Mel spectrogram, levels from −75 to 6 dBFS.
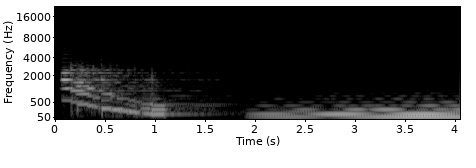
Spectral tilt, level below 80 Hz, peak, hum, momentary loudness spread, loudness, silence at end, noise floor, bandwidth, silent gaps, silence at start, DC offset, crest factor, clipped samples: -7.5 dB/octave; -36 dBFS; -18 dBFS; none; 15 LU; -33 LUFS; 0 s; -60 dBFS; 4 kHz; none; 0.05 s; under 0.1%; 14 dB; under 0.1%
